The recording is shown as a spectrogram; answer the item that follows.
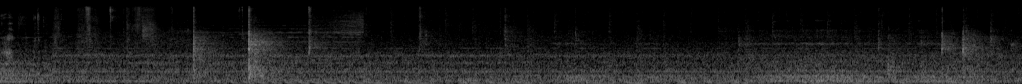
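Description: Two sharp clicks of metal parts and tools being handled about two seconds in, then quiet handling sounds over a steady low background hum while a pressure gauge is fitted to copper heating pipework.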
